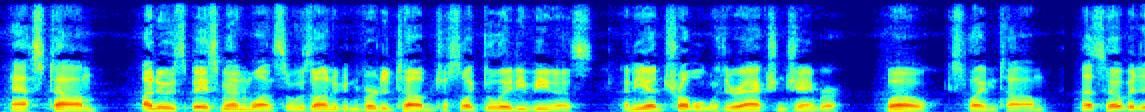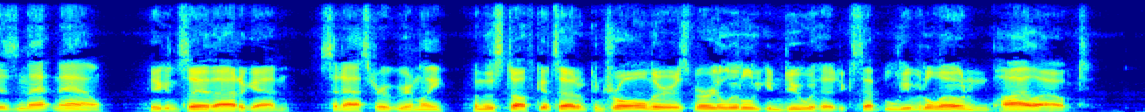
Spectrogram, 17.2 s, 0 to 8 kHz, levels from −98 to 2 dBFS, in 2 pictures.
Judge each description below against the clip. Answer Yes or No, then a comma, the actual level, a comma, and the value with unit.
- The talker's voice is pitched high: No, low, 100 Hz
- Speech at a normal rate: No, fast, 225 wpm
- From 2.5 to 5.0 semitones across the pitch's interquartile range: Yes, average, 3.0 semitones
